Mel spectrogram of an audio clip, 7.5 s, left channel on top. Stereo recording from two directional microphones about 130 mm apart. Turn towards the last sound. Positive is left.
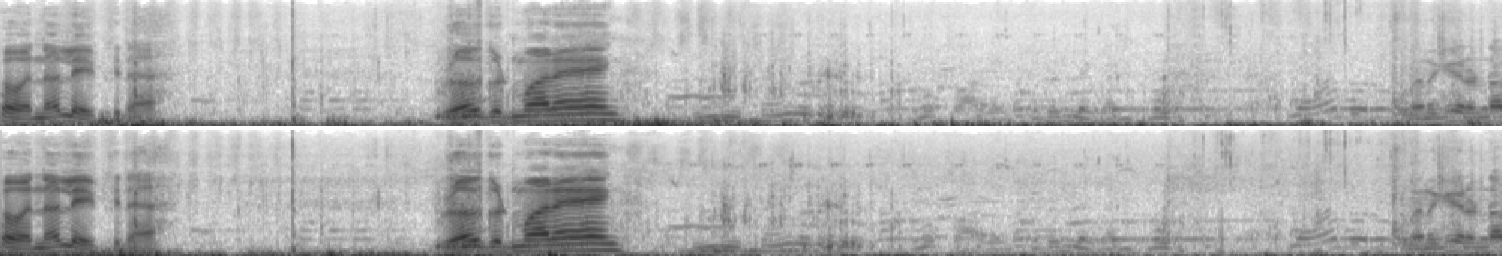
turn(degrees=30)  # may be behind; listen again after turning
